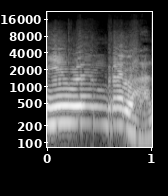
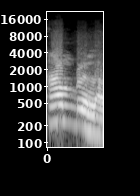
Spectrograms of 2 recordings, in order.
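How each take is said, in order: First: "ইউ আমব্রেলা" said with a "yu" sound before umbrella; wrong pronunciation. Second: "আমব্রেলা" said with a plain "a" sound at the start; right pronunciation. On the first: Teacher to students showing the wrong way, "yu" before umbrella. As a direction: give the mistaken yu-mbrella version. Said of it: "ইউ আমব্রেলা না". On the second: Teacher to students modelling the correct "a" sound. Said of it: "আমরা আমব্রেলা বলি". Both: Shown as a demonstration.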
